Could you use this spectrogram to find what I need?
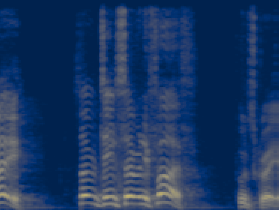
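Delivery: very high-pitched put-on commercial announcer voice. Joking after being told they sound like a commercial: mock commercial announcer voice. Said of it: "You sound like you're doing one of your commercials".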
